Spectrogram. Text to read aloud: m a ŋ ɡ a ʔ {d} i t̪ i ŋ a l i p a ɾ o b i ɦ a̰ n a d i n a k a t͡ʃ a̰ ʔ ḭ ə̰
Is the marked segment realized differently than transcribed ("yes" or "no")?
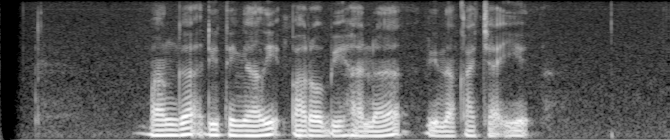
no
